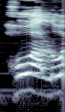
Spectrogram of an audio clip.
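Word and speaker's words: Hỏa Lò: Lembra que as pronúncias não são assim? Eu tô falando exatamente como se escreve. Ralô é H o A L O.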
